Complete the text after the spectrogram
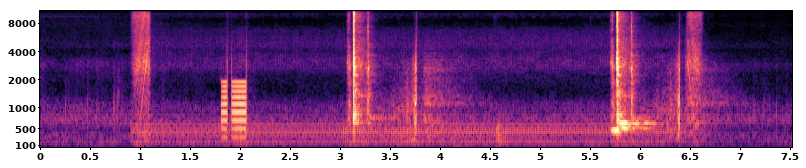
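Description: A video game's wiring task plays a steady electric hum.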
